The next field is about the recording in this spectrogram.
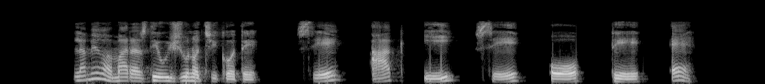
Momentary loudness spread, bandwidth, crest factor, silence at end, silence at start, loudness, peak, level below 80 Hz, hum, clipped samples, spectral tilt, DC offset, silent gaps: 10 LU; 8 kHz; 16 dB; 0.75 s; 0.75 s; -19 LUFS; -2 dBFS; -54 dBFS; none; under 0.1%; -4.5 dB/octave; under 0.1%; 2.67-2.97 s, 3.52-3.69 s, 4.08-4.23 s, 4.61-4.75 s, 5.28-5.49 s, 5.93-6.11 s, 6.51-6.69 s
